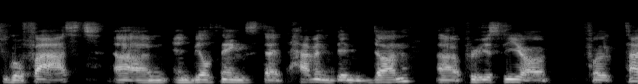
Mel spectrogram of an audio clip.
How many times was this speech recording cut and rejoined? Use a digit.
0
